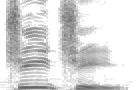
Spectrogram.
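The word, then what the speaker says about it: Qiqi: chat cheese sound oh chi chi so it's just pronounced like chi-chi and what does lisa's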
